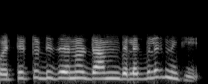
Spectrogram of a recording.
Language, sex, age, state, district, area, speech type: Assamese, female, 18-30, Assam, Dibrugarh, rural, conversation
